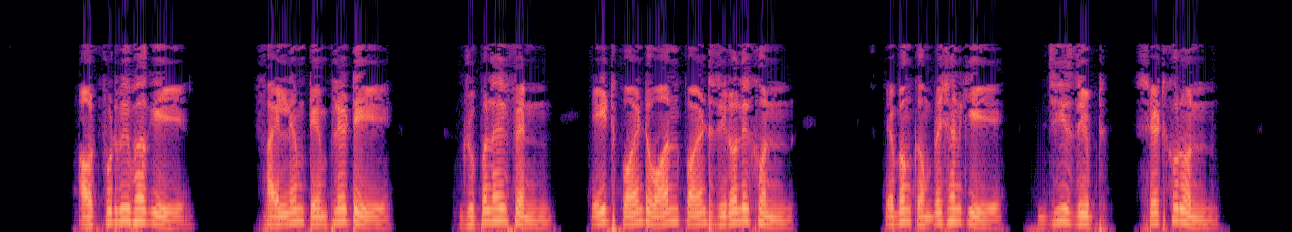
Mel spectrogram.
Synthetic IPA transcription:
a̰wʈpʰuʈbibʱaɡe | fajlnemʈempleʈe | ɖɾupəlɦajfen | ejʈpɔjɳʈwanpɔjɳʈziɾolekʰun | eboŋkɔmpɾeʃənke | d͡ʑizip̚ʈ | seʈkoɾun

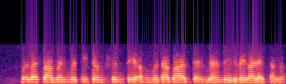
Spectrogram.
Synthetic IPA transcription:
məlasabəɾmət̪iːt͡ɕəŋʂənt̪eʔəɦməd̪abad̪d̪əɾmjand̪elʋeɡaɭjasaŋɡa

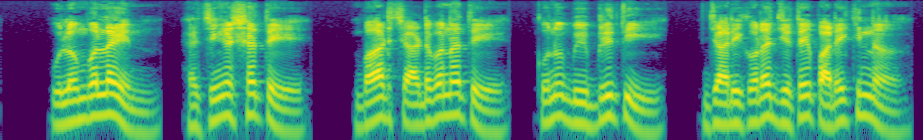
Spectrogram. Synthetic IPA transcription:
ulɔmbɔlajnhɛt͡ʃiŋeɾʃat̪e | baʈt͡ʃaɖbanat̪ekonobibɾit̪i | d͡ʒaɾikɔɾad͡ʒet̪epaɾekina

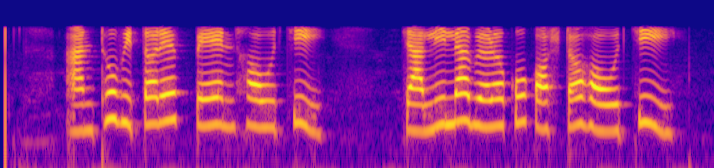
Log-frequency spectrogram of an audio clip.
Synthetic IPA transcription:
aɳʈʰubʱit̪ɔɾepenhɔwt͡ɕi | t͡ʃalilabeɭɔkukɔsʈɔɦɔwt͡ɕi

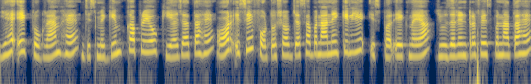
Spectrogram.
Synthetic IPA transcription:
jɛɦʔeːk̚pɾoːɡɾɛːmɦɛd͡ʒɪsmẽɡɪ̃mp̚kapɾɐjoːɡ̚kijad͡ʒaːt̪aɦɛːɔːɾɪ̰sefoːʈoʃɔːp̚d͡ʒɛːsabɐnaːnekelieʔɪspɐɾʔeːknɐjajuːzəɾɪ̃ɳʈəɾfʰeːsbɐnaːt̪aɦɛː

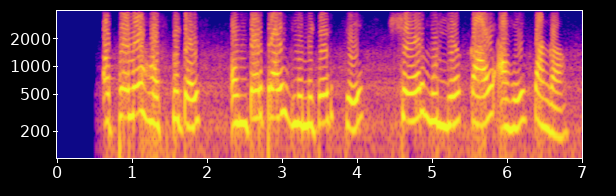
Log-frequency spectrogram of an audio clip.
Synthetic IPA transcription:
əpoloɦɔspiʈəlseɳʈəɾpɾaid͡zlimiʈeɽt͡seɕəɾmuljəkaja̰ɦesãŋɡa

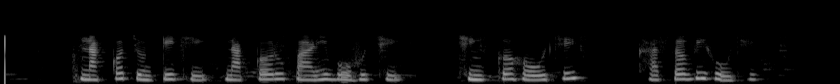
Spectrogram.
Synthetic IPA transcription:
nakɔt͡ʃuɳʈit͡ʃʰinakɔɾupaɽ̃iboɦut͡ʃʰi | t͡ʃʰiŋkɔɦowt͡ʃʰi | kʰasɔbiɦowt͡ʃʰi

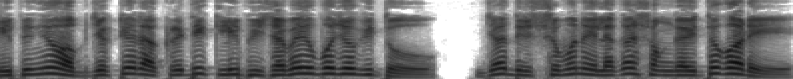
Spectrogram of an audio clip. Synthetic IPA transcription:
lipiŋeɔbd͡ʑek̚ʈeɾakɾit̪̬ikːlipɦiʃabeupod͡ʑoɡit̪o | d͡ʑad̪ɾiʃːomanelakaʃɔŋɡait̪okɔɾḛ

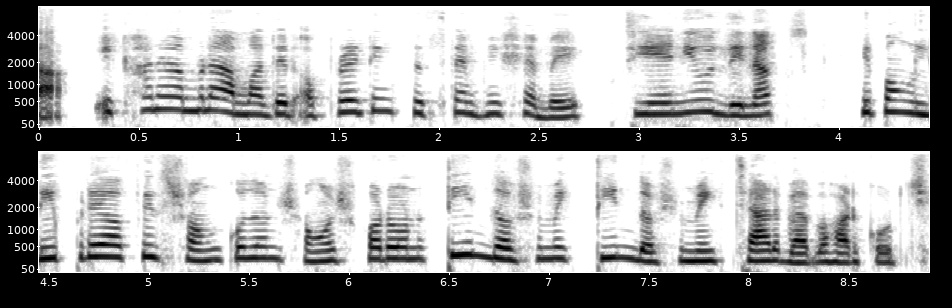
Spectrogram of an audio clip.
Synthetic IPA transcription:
a̰ekʰaneamɾaamad̪eɾʔɔ̰poɾeʈiŋsisʈemɦiʃebe | d͡ʑieniulinaks | eboŋlipɾeɔfisʃɔŋkolonʃɔŋoʃkoɾont̪ind̪ɔʃomik̚t̪ind̪ɔʃomikt͡ɕaɾbɛboɦaɾkoɾt͡ɕʰi̥

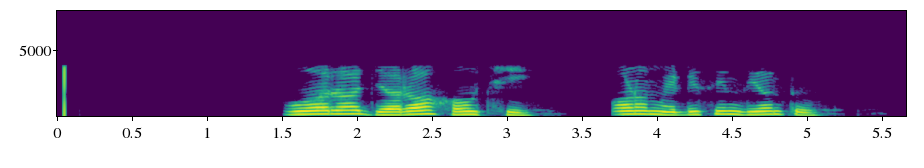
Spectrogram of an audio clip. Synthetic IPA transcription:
puɔɾɔd͡ʒəɾɔhowt͡ʃʰi | kɔɳ̃ɔmeɖisind̪jɔnt̪u

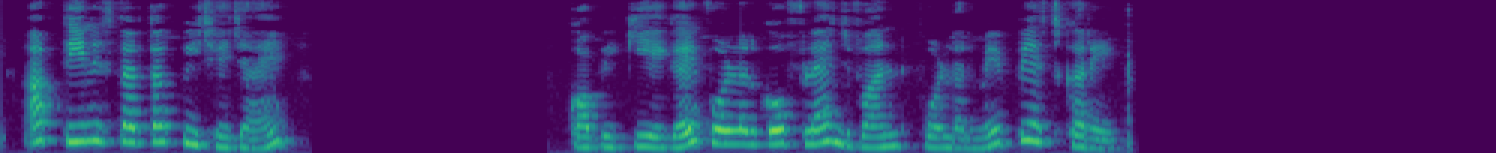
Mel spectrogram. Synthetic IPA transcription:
ɐ̰b̚t̪iːnɪst̪əɾt̪ɐk̚piːt͡ʃʰed͡ʒaːẽː | kɔːpikieɡɐefoːlɖəɾkoflɛ̃ːɲd͡ʒʋɐnfʰoːlɖəɾmẽpeːsʈkɐɾẽː

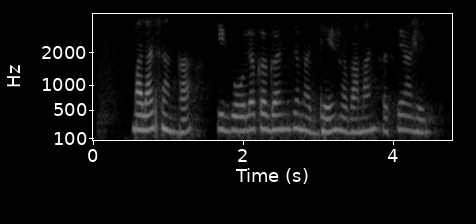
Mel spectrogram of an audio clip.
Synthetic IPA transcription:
məlasaŋɡʱakiːɡoləkəɡənd͡zəməd̪ʱjeɦəʋamankət͡seaɦe

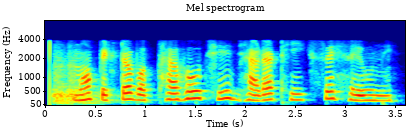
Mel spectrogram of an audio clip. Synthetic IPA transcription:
mɔ̃peʈɔbɔt̪ʰːaɦowt͡ʃʰid͡ʒʱaɽaʈʰiksehewni

